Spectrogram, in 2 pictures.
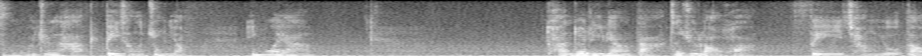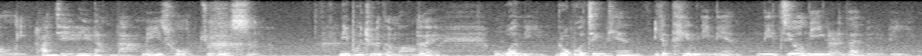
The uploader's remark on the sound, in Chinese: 這集聲音有點小聲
